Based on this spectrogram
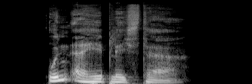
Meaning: inflection of unerheblich: 1. strong/mixed nominative masculine singular superlative degree 2. strong genitive/dative feminine singular superlative degree 3. strong genitive plural superlative degree
- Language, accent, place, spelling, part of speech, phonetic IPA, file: German, Germany, Berlin, unerheblichster, adjective, [ˈʊnʔɛɐ̯heːplɪçstɐ], De-unerheblichster.ogg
